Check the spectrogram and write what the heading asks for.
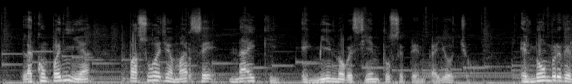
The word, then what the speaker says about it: Nike: La palabra Nike se pronuncia normalmente en dos sílabas, Nike. No obstante, en algunos países de Latinoamérica se pronuncia en una sola sílaba, casualmente casi igual al apellido de su fundador, Knight, pero con el sonido de la K al final, Nike, el logo Nike.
